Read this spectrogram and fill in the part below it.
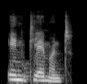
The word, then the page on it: inclement: Indian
